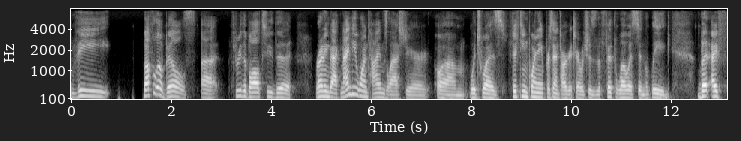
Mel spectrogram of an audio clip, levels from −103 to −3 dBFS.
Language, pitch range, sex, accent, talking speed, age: English, 125-165 Hz, male, American, 140 wpm, 30-49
